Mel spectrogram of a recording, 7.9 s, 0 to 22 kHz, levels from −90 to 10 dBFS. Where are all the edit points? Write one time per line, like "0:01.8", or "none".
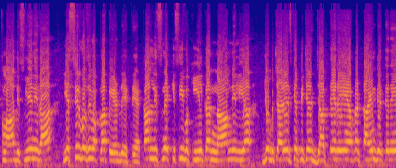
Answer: none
